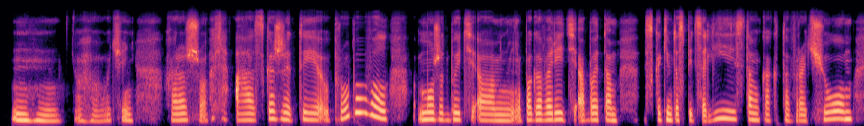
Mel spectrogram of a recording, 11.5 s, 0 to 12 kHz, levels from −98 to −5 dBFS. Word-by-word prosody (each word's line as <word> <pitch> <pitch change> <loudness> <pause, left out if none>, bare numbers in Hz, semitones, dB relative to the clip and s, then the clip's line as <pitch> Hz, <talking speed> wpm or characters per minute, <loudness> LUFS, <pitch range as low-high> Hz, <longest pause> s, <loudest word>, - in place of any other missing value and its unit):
Мгм. 155 -3 0 0.2
Ага. 145 -1 -8
Очень 85 - -5 0.4
хорошо. 170 +1 +1 0.4
А 170 0 +1
скажи, 195 -1 +1
ты 180 +1 -1
пробовал, 260 - +3 0.4
может 185 -1 +3
быть, 180 +1 -1
ам, 160 -1 0
поговорить 175 0 +2
об 170 +2 +1
этом 170 -2 +1 0.3
с - - -2
каким-то 175 -1 +1
специалистом, 190 +4 -1
как-то 160 -1 -6
врачом? 190 +7 +1
175 Hz, 100 wpm, -21 LUFS, 160-190 Hz, 0.4 s, пробовал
